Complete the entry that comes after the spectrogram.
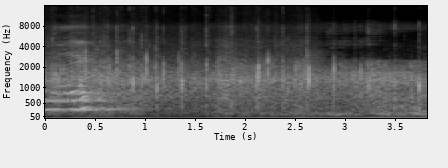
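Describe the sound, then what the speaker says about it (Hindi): Audience applause at an event honoring Kapil Dev, with sustained clapping from a crowd that continues steadily and thins toward the end. "जोरदार ताली everyone"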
